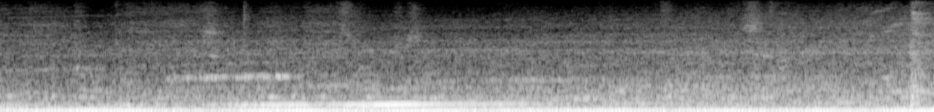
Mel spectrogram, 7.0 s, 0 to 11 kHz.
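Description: Inside a Class 323 electric multiple unit on the move: a steady low rumble of the train running on the track, with a traction-motor whine that rises slightly in pitch between about one and four seconds in.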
